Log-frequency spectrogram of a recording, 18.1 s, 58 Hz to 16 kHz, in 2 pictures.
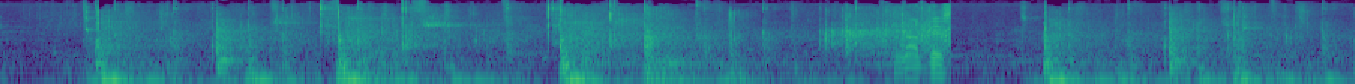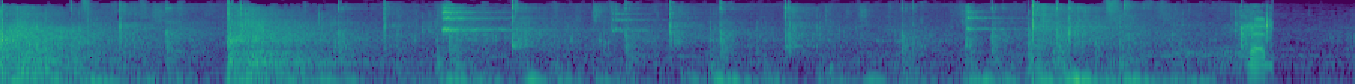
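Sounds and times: table tennis ball pocks: 6.9 - 16.8.

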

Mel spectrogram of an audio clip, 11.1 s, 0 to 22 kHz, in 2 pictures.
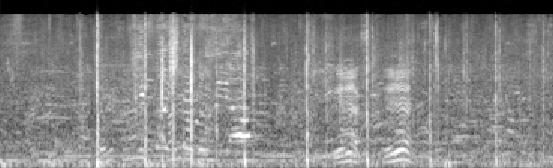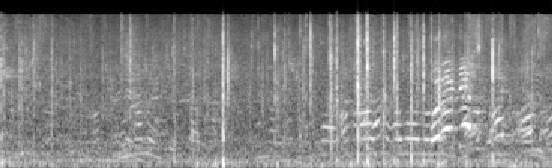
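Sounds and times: basketball bouncing: 0.8 - 5.8, 7.6 - 10.6.

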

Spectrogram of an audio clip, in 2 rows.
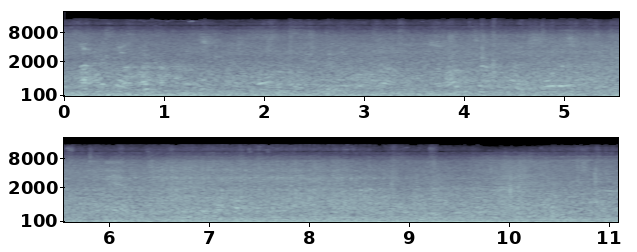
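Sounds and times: crowd hubbub: 0.0 - 11.0
truck engine running: 5.6 - 11.0.

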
